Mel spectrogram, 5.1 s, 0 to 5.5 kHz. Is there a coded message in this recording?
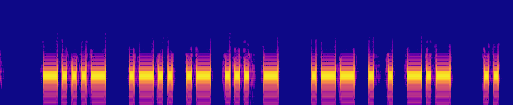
Yes: Morse code from 0.4 to 5.0 s, heard as a keyed tone, about 25 wpm, 600 Hz. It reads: <BT> LAST WEEK I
